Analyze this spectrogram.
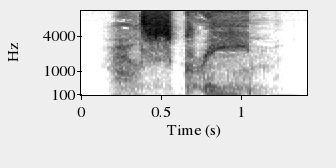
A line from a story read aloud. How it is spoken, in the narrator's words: the woman whispered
